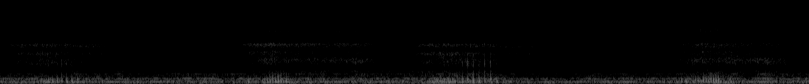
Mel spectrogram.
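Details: Person snoring during sleep: four rough, rumbling breaths in about eight seconds, each with a buzzy upper tone, over steady low room noise. Snoring.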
